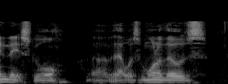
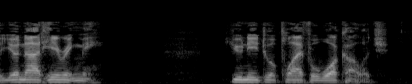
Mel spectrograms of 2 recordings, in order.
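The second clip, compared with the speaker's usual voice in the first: imitated, put-on Rhode Island accent. Speaker retelling how Mike urged applying to War College, imitating Mike's Rhode Island accent. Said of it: "he had this Rhode Island accent".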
